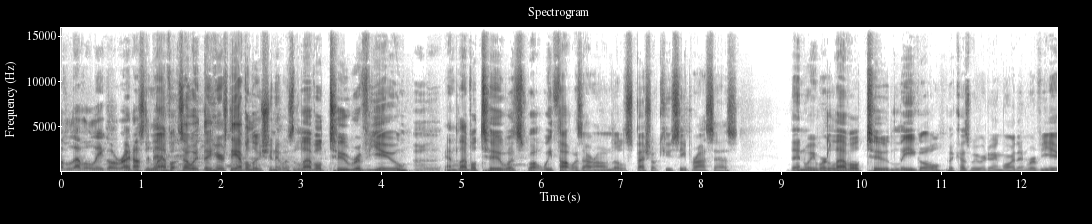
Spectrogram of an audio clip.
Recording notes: Legal Week 2024 Special Part One. Recorded live from the bustling environment of the 2024 Legal Week conference in New York.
